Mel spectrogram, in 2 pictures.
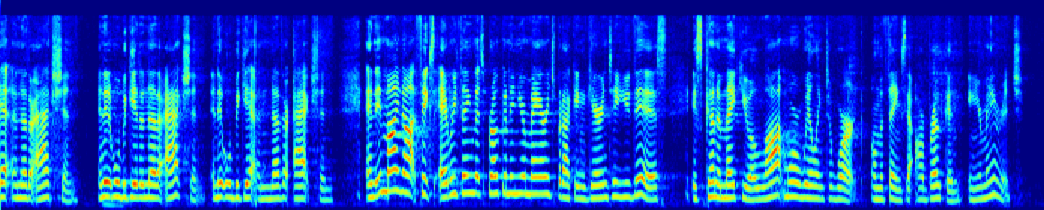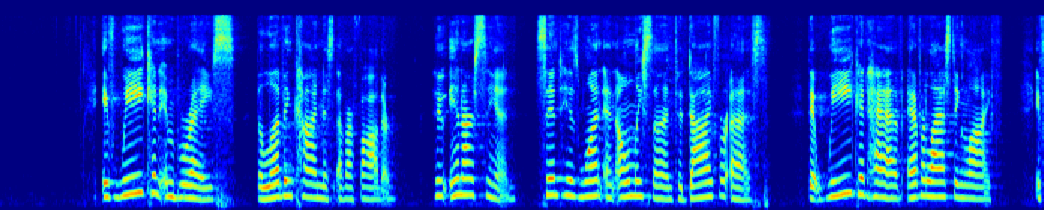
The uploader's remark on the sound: Recorded on November 5, 2017 at Graceland Baptist Church in New Albany, Indiana.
